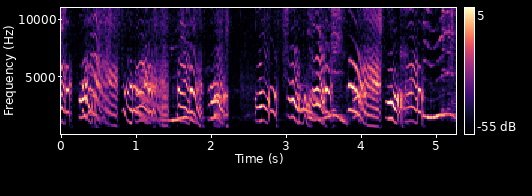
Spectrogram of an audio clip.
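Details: Wild babbler in Asia feeding and cleaning up after its chicks at the nest; dense bursts of squeaky, wavering chirps sliding between high and mid pitch, several overlapping callers, in rapid clusters with brief pauses.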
